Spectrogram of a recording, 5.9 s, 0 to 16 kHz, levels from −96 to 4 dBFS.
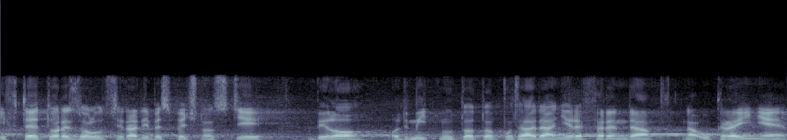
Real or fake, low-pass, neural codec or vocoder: real; 7.2 kHz; none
